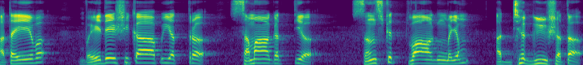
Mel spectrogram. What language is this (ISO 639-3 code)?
san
